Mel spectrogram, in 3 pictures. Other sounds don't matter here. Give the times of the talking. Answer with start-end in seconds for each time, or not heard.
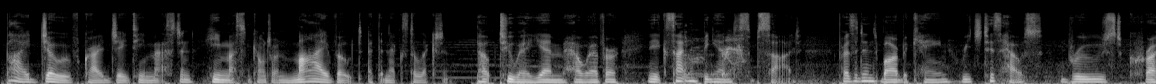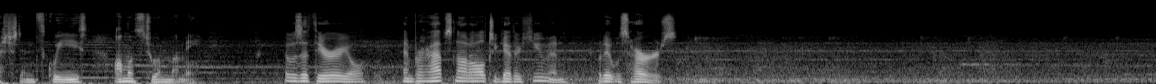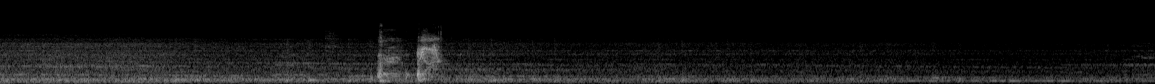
0.0-13.6, 14.4-18.4.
